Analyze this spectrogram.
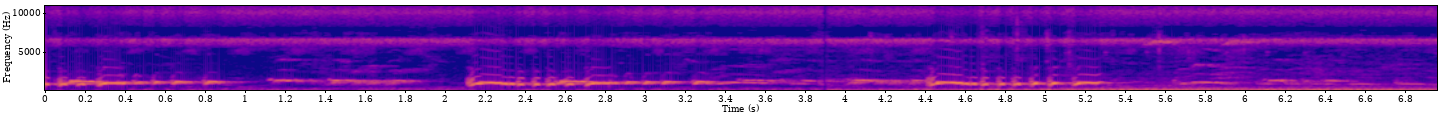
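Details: Zebra dove lure song from an Udanmas Silver bird, used to get other doves singing. Repeated stuttering bursts each run into a warbling coo, about three phrases in seven seconds. A low rumble and a constant high whine sit underneath.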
